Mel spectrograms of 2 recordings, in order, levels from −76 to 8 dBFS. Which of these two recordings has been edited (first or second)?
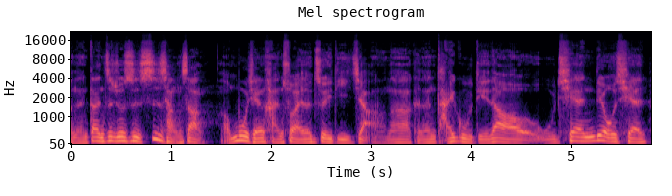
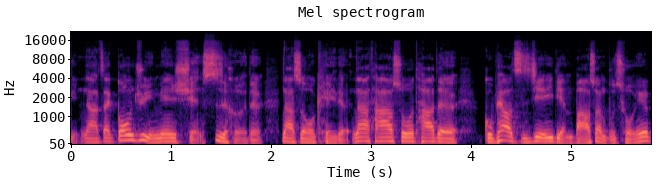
second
